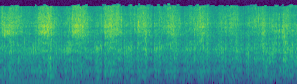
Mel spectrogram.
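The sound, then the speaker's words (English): Eggs being whisked with hot liquid in a bowl make a quick, steady scraping and clicking that repeats in many even strokes, with no talking. “If you think that you've added too much, just keep whisking. It'll all come together eventually.”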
